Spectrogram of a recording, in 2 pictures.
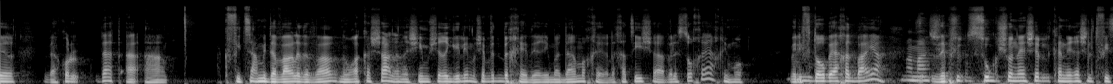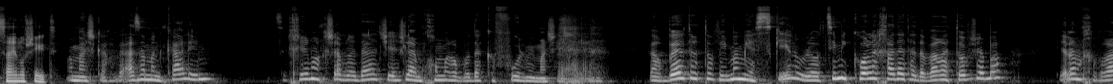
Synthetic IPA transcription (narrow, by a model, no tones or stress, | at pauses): eʁ | veako̞lud̪aːt̪a̰ʔa | kfit͡samid̪avaʁled̪avaʁnoʁakaʃaːlanaʃimʃeʁeɡilimhaʃevet̪̚beχe̞d̪e̞ʁimad̪amaχe̞ʁleχat͡siʃaaveleso̞χeaχimo̞ | velift̪o̞ʁbejaχad̪̚beajamamaʃzepaʃut̪suɡʃo̞neʃelkaniʁeʃelt̪fisae̞no̞ʃit̪mamaʃkaχveʔazamankalim | t͡sʁiχimaχʃavladaːt̪ʃejeʃlae̞mχo̞me̞ʁavo̞dakafulmimaʃea̰ja̰la̰em | veaʁbe̞jo̞te̞ʁt̪o̞vimemjaskiluleot͡simikʰo̞le̞χad̪ethadavaʁhato̞vʃebo̞ | t̪ijelaemχevʁa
